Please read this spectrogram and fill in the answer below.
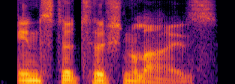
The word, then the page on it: Institutionalize: British English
